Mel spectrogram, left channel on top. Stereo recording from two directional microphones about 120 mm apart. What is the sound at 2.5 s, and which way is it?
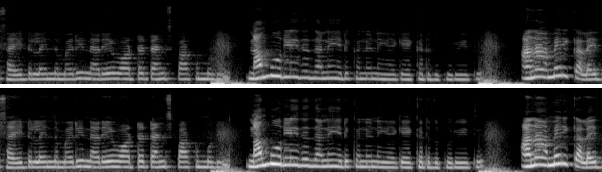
A woman's voice, 20° right (ahead or behind).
